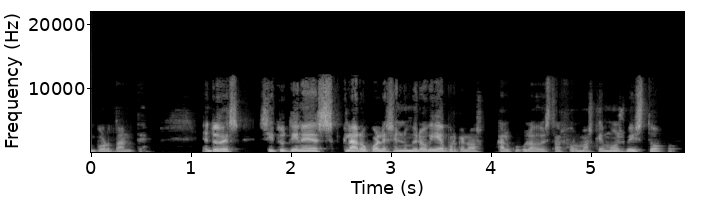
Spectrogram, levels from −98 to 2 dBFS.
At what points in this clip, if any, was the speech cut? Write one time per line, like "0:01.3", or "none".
none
